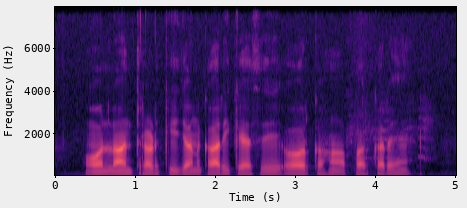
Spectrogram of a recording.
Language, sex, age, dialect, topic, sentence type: Hindi, male, 51-55, Kanauji Braj Bhasha, banking, question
